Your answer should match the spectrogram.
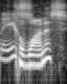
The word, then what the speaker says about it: Kiwanis: Look, they told me that I was going to talk with a guy from Kiwanis. Did I pronounce that right? Kiwanis? Kiwanis? Kiwanis, yeah.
